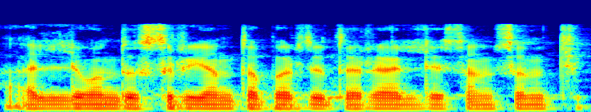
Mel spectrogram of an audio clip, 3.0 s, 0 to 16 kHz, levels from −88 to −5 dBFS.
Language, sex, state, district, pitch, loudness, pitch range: Kannada, male, Karnataka, Koppal, 85 Hz, -18 LUFS, 85-90 Hz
